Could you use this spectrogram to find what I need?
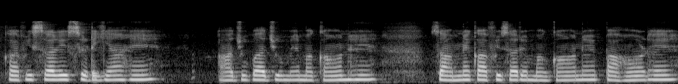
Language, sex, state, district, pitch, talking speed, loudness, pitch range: Hindi, female, Himachal Pradesh, Shimla, 210 Hz, 140 wpm, -16 LUFS, 200-215 Hz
